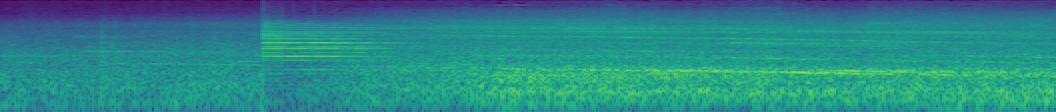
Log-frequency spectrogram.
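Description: A red Keikyu electric train sounds a short horn blast of several tones together about two and a half seconds in. It then runs past along the platform, wheels and rails rumbling, with a motor whine that slowly falls in pitch.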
